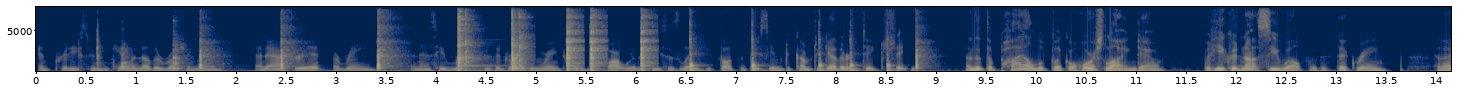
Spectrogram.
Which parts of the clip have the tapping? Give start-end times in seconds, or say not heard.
0.6-8.9.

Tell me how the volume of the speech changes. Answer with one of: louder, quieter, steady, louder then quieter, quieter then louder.
louder.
